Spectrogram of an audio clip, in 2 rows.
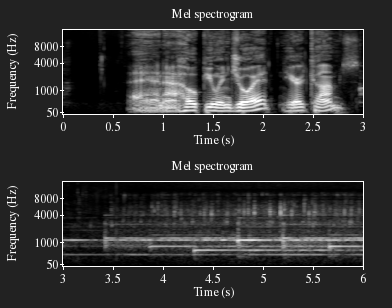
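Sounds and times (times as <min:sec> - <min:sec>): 
speech: 0:00.6 - 0:03.0
bamboo water fountain trickling: 0:03.0 - 0:05.9
soft irregular drips: 0:03.0 - 0:05.9.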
